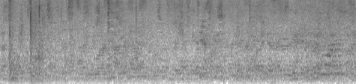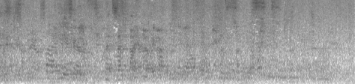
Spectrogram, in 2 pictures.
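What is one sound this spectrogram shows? A large choir sings together in a reverberant hall.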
